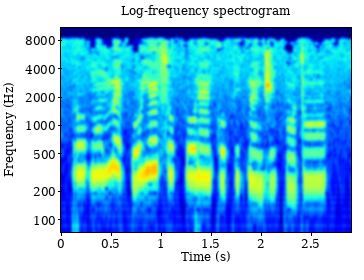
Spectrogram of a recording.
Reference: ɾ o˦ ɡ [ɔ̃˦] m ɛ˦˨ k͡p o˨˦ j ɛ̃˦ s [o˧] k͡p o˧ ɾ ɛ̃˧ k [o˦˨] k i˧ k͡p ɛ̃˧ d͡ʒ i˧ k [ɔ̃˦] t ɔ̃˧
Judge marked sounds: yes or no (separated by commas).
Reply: yes, yes, no, no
